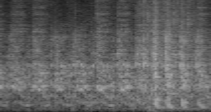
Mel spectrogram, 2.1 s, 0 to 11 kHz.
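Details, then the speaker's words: 1959 Ford Taunus 17M, first start attempt with fuel leaking from the carbs: the starter churns the engine steadily with no firing while fuel is drawn into the carburettors. It starts shortly afterward. "tom crank it it's leaking out of the carbs just crank it let it get fuel"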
